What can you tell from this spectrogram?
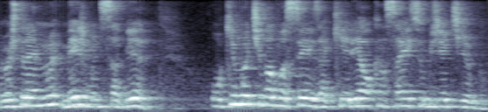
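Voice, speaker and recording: Noticeable background noise and audible room echo surround a man talking at a fairly quick pace in a high voice. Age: 20s. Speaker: physics teacher, YouTuber. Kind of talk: casual vlog talk to viewers.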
